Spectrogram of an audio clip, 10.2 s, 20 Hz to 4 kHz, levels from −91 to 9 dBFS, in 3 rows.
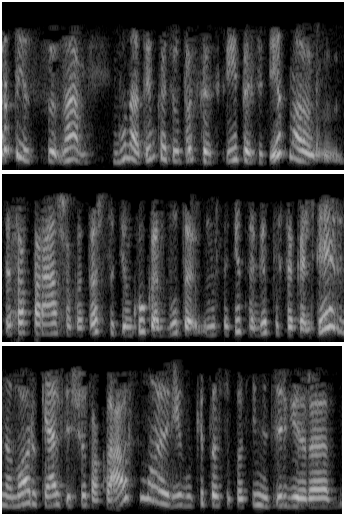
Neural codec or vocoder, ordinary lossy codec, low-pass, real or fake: vocoder, 44.1 kHz, 128 mel bands every 256 samples, BigVGAN v2; MP3, 24 kbps; 3.6 kHz; fake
